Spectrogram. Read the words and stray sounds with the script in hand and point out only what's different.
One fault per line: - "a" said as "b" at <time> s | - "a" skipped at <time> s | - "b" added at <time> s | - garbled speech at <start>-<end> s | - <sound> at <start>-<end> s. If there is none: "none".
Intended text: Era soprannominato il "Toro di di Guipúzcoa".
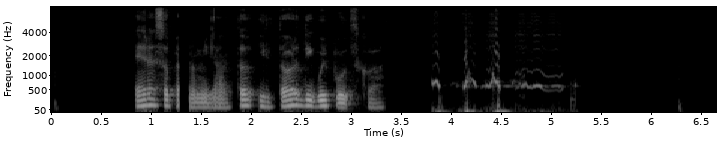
- dropout at 1.3-1.4 s
- "di" skipped at 2.6 s
- bark at 3.8-5.4 s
